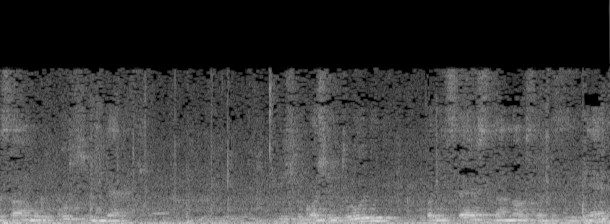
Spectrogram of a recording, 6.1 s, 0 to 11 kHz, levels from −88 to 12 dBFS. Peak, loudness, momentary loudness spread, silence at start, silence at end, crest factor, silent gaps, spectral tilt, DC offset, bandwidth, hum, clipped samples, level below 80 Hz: -2 dBFS; -16 LUFS; 11 LU; 0 s; 0 s; 12 dB; none; -7.5 dB/octave; under 0.1%; 8 kHz; none; under 0.1%; -22 dBFS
